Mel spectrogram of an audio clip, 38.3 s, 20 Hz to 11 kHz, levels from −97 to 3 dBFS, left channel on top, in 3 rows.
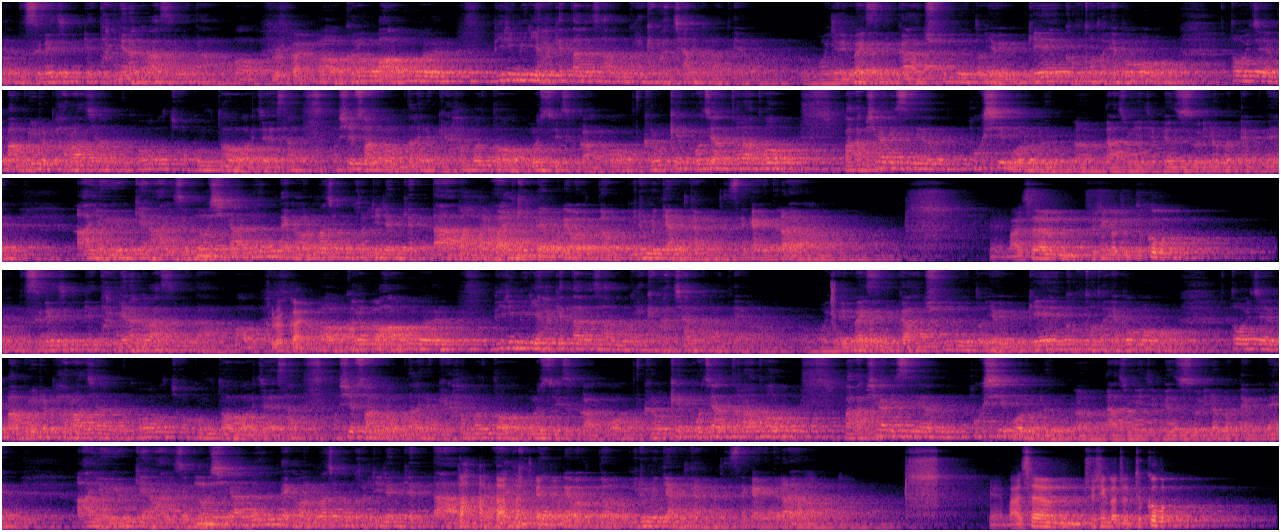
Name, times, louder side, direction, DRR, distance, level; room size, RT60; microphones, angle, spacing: voice 1, 0.0-2.8 3.1-22.2 22.4-25.8 26.3-33.7, equal, 25° left, -5 dB, 1.7 m, -33 dB
voice 2, 2.7-3.8 27.5-27.9 30.1-31.1 33.5-34.2 34.6-34.9 35.4-37.2, right 4 dB, 70° right, 6 dB, 0.5 m, -32 dB
11.5 x 4.3 x 3.6 m, 2.2 s
head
